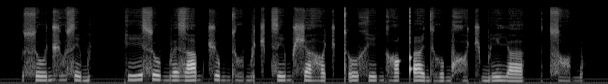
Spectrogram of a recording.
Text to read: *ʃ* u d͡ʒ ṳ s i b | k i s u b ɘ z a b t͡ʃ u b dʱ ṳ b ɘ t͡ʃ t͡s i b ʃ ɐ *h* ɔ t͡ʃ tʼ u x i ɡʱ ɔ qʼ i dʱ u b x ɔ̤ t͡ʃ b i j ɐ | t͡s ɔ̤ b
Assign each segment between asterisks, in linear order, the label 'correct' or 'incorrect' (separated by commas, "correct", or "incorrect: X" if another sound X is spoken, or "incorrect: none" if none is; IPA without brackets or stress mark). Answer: incorrect: s, incorrect: ɦ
